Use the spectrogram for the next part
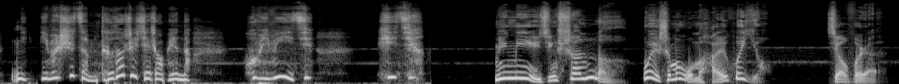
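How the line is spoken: Trembling voice. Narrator (Chinese): 唐宁声音颤抖道

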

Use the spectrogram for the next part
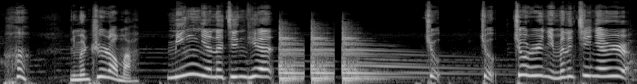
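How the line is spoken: Loud angry scolding. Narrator (Chinese): 大声的呵斥了那对狗男女

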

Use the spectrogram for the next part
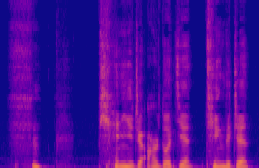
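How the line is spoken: Laughing. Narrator (Chinese): 晴雯赶着笑说道

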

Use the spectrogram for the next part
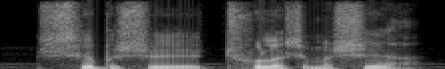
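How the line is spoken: Soft question. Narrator (Chinese): 乔治轻声问道

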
